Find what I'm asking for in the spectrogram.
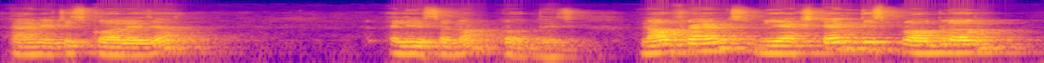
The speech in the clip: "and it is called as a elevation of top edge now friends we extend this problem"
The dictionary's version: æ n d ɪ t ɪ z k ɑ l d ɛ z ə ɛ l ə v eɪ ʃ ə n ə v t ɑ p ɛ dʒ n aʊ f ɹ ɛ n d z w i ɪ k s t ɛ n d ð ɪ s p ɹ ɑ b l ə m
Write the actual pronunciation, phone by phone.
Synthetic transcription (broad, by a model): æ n d ɪ t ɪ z k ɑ l ɛ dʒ ə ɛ l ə eɪ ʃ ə n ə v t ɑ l ɛ dʒ n aʊ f ɹ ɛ n d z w i ɪ k s t ɛ n d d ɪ s p ɹ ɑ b l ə m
